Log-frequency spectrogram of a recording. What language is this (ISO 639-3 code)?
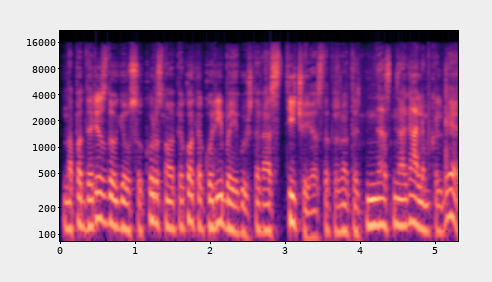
lit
